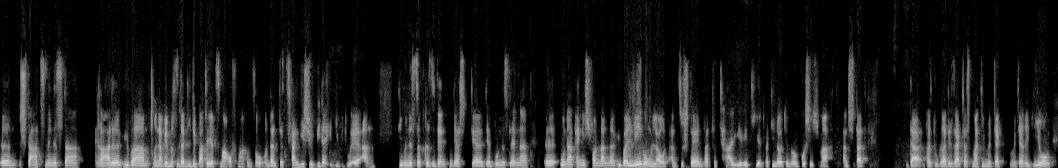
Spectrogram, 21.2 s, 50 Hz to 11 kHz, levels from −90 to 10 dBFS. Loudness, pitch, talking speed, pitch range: -19 LUFS, 130 Hz, 150 wpm, 115-140 Hz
